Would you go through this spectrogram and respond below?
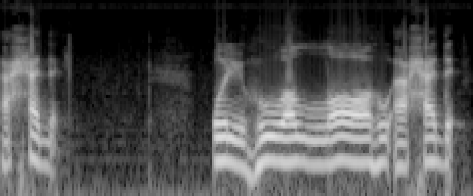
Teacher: You make a qalqala on that. You make a little bouncing sound on the dal.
